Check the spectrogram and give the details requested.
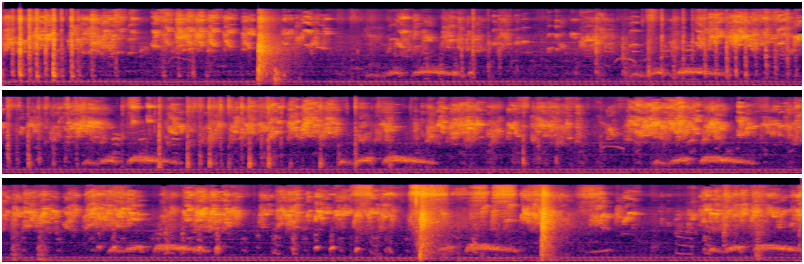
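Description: Birds calling: a low call rising and falling in pitch, repeated about every two to three seconds, over higher chirping and a steady low hum. Two sharp knocks come near the end.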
